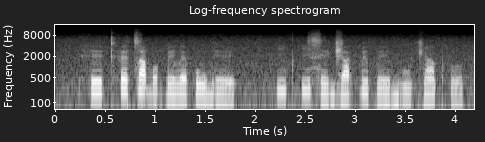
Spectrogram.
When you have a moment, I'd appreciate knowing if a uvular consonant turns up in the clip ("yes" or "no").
no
